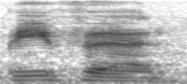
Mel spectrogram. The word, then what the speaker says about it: BIFAN: he just went to BiFan, the Bucheon International Fantastic Film Festival. And Actually, it's pronounced BiFan, but that's okay. You're all hung up on the I BiFan.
